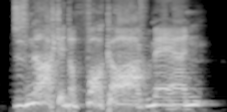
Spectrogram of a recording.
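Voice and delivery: slow, loud put-on shout. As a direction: yell it at him slowly. Opening skit, shouted line.

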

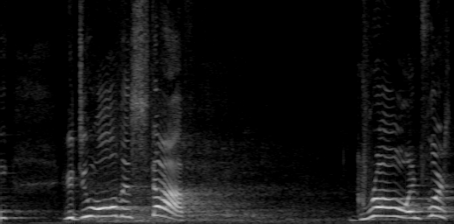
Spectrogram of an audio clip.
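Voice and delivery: high, bubbling list of invitations; exuberant. Acted. God telling Adam and Eve to enjoy the garden, exuberant. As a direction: urge them on with generous delight.

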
